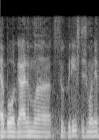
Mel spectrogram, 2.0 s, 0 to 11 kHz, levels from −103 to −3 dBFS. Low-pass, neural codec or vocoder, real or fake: 7.2 kHz; codec, 16 kHz, 1.1 kbps, Voila-Tokenizer; fake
